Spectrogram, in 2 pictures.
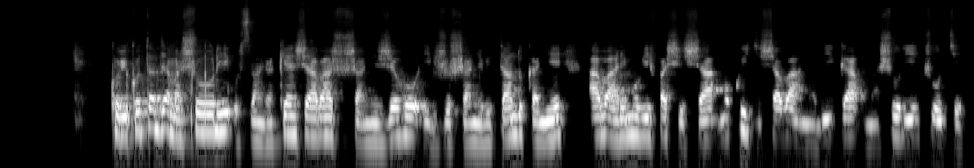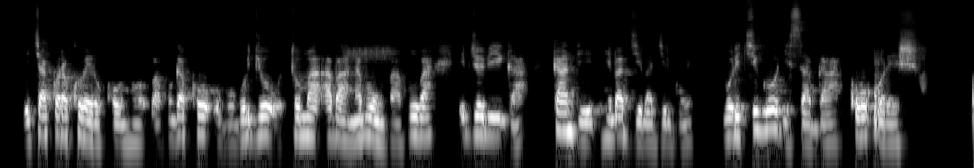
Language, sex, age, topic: Kinyarwanda, male, 25-35, education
